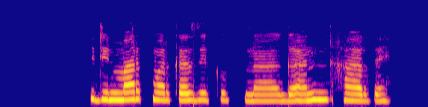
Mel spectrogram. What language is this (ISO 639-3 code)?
pus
